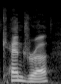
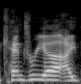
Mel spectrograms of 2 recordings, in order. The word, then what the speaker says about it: Kendra: It's pronounced Kendra. Did I say Kendria?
